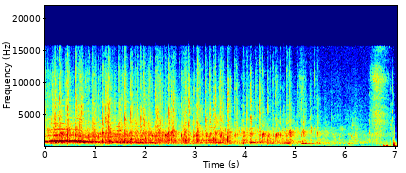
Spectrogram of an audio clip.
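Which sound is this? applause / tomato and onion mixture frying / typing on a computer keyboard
applause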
